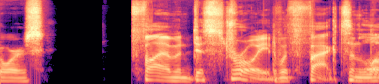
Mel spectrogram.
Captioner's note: announcer voice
